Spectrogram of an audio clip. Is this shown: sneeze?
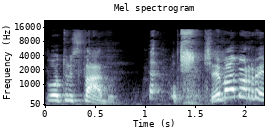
yes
